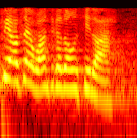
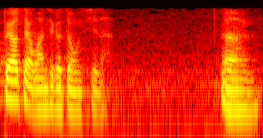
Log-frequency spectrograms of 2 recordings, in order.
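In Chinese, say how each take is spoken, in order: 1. 这句话用的是最强烈、最有力的语气。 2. 这句话说得比较严厉，语气有所加强。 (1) "这个语气已经最高了" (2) "假如我加强那个语气啦"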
